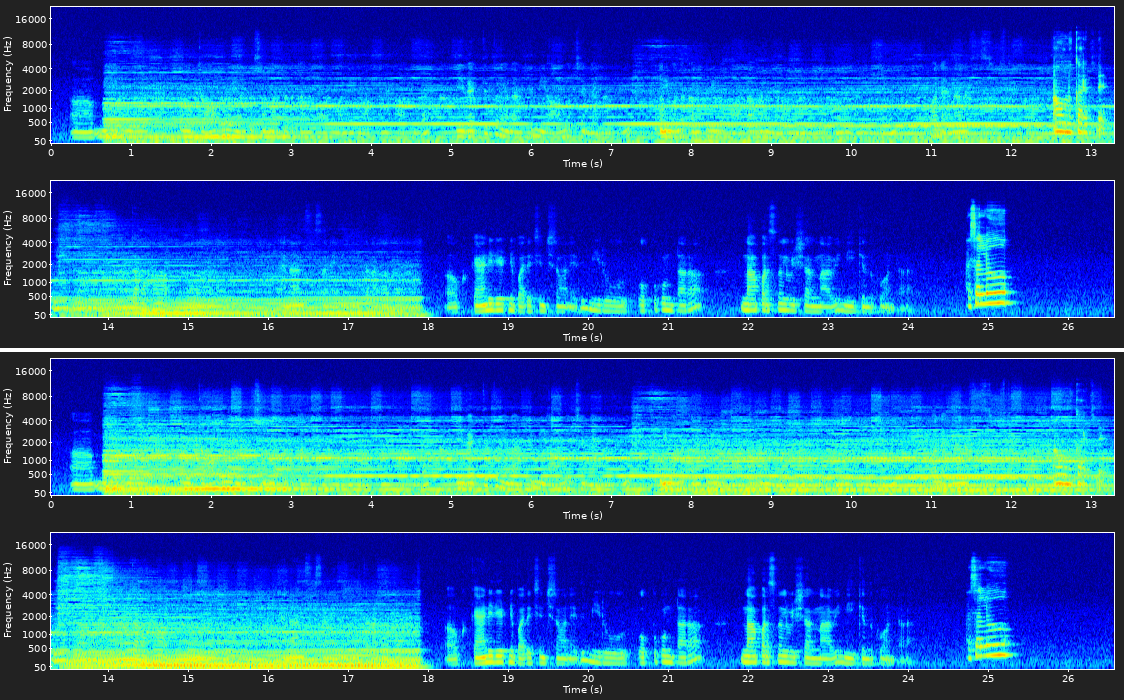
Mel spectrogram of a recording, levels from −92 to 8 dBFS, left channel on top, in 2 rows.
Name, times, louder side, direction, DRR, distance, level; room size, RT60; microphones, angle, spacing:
voice 1, 0.2-1.3 1.6-4.8 5.1-7.3 7.6-10.6 11.0-12.2 13.1-15.7 16.0-17.9 18.2-21.4 21.9-24.1, right 2 dB, 15° right, 0.3 m, -36 dB
sound 1, 0.6-17.9, right 5 dB, 85° right, 0.4 m, -29 dB
voice 2, 12.5-13.2 24.7-25.2, left 3 dB, 50° left, 0.5 m, -25 dB
4.9 x 2.6 x 2.4 m
head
